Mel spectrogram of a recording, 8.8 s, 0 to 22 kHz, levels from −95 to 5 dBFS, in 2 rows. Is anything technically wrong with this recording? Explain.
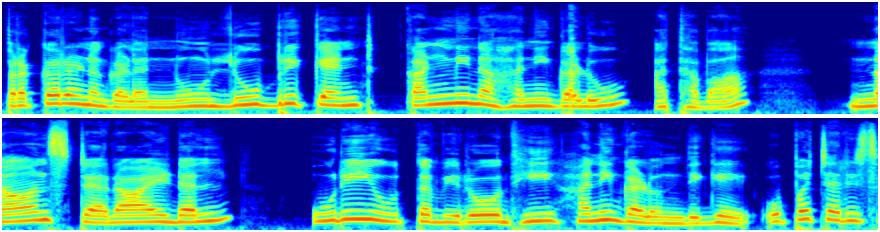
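Yes. Corrupt frame decoded at 2.83 to 2.88 s, just after "ಪ್ರಕರಣಗಳನ್ನು ಲೂಬ್ರಿಕೆಂಟ್ ಕಣ್ಣಿನ", at 4.88 s, and at 6.67 to 6.70 s. Damaged compressed frames were played anyway, scattering energy into wrong frequencies. The result is sharp blips, the first loudest, near -5 dBFS, spanning about two frames for the first and three for each of the others.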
